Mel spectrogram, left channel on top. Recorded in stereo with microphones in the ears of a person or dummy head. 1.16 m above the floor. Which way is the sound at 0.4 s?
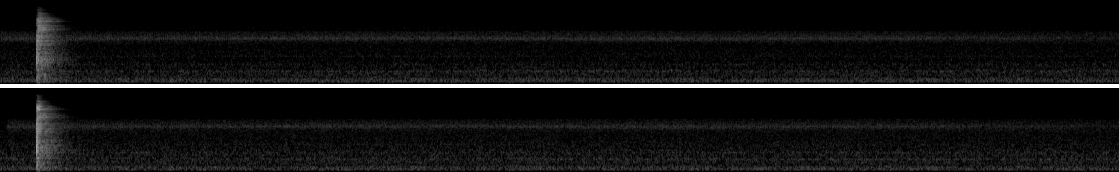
25° right (ahead or behind).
